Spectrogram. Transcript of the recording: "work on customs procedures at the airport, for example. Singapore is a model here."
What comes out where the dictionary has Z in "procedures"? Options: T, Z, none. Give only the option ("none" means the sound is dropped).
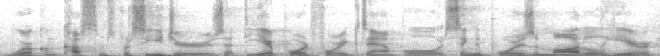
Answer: Z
